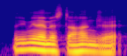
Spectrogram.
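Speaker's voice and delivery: normal talking voice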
